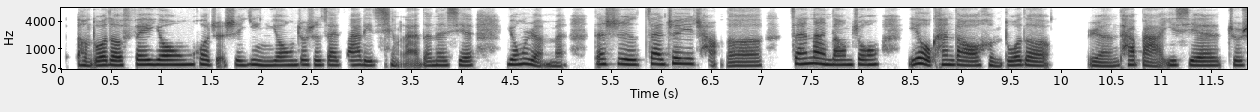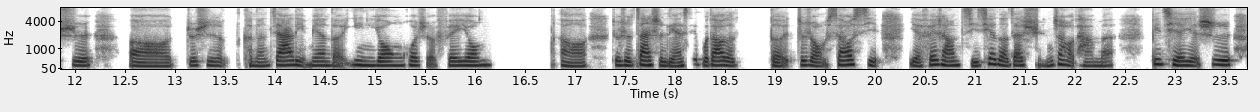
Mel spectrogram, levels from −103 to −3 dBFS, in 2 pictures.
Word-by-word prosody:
很 195 -4 -1
多 205 +2 +4
的 205 -1 +4
菲 230 +2 +3
佣 225 0 +4
或 240 -2 +1
者 - - -7
是 210 -1 -1
印 210 -2 0
佣， 205 +1 +1
就 225 0 -1
是 210 -1 -1
在 210 -1 0
家 210 +1 0
里 200 -2 -1
请 195 0 +1
来 - - -8
的 190 - -5
那 200 0 -1
些 205 -1 0 0.3
佣 240 +2 +3
人 200 -8 0
们。 160 - -6 0.3
但 250 - +2
是 250 -2 +3
在 255 -2 +3
这 275 +2 +2
一 265 -1 +1
场 - - -7
的 180 +2 -3 0.3
灾 260 0 +3
难 275 -4 +5
当 225 0 +2
中， 230 +1 +1 0.3
也 245 - +1
有 255 -7 +7
看 230 +2 +1
到 200 -3 +2
很 195 -4 -4
多 200 +2 +2
的 195 -4 0 0.4
人， 170 -2 -3
他 215 +1 0
把 - - -2
一 205 - -1
些 195 -2 +2
就 205 -1 -1
是， 195 -2 -1 0.4
呃， 160 -2 -1
就 190 - -3
是 190 -2 -4
可 185 - -6
能 170 0 -3
家 205 -1 +4
里 205 -3 0
面 190 -2 -2
的 - - -5
印 205 -3 0
佣 190 0 +1
或 200 -1 0
者 - - -7
菲 190 0 -1
佣， 195 +2 +1 0.7
呃， 160 -3 -2 0.2
就 200 - -1
是 195 -2 +2
暂 205 -1 +5
时 200 -3 -3
联 170 -1 0
系 225 - 0
不 185 - -1
到 200 0 +4
的 180 -3 0 0.3
的 170 -3 -1
这 205 0 -1
种 175 -4 -1
消 215 +1 +3
息， 200 -4 +2 0.3
也 175 - -1
非 215 +5 +1
常 200 -3 +2
急 170 -4 +1
切 255 +6 +3
地 200 -6 +1
在 195 +1 +1
寻 200 -2 -3
找 225 -3 0
他 175 -2 -6
们， 175 +2 -5 0.4
并 245 - +1
且 220 -5 +3
也 180 -2 0
是， 220 -1 +3
205 Hz, 235 characters per minute, -21 LUFS, 190-225 Hz, 0.7 s, 有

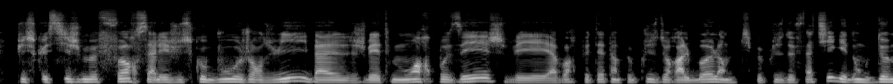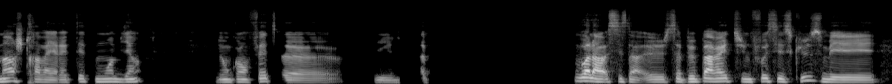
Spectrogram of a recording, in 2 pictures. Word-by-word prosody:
Puisque 120 0 -1
si 125 - -1
je 115 -1 0
me 120 0 +1
force 135 +2 -1
à - - +1
aller 110 +1 -1
jusqu'au 110 +3 -2
bout 115 +4 0
aujourd'hui, 115 +7 -1
bah, 105 -2 +1
heu, 100 -2 -5
je 95 +2 -8
vais 105 -1 +2
être 105 - -7
moins 110 +3 +2
reposé, 120 +7 -1
je 135 -5 -2
vais 95 -2 -3
avoir 110 +4 -5
peut-être 115 +1 -8
un 110 - -2
peu 105 0 -11
plus 115 0 -8
de 110 - -5
ras-le-bol, 105 +3 0
un 110 -2 -2
petit 100 - -11
peu 105 - -11
plus 110 0 -10
de 105 0 -5
fatigue 115 +9 -3
et - - +1
donc 110 -2 -3
demain 125 +6 +3
je 140 - +3
travaillerai 110 -2 -1
peut-être 130 +4 -7
moins 130 +1 0
bien. 125 +1 -1 0.7
Donc 110 0 -4
en 115 -1 +1
fait 140 +6 -3
heu 95 -2 -3 0.4
et, 100 -1 -7 0.3
ap - - -9 1.4
Voilà, 155 -6 +9
c'est 125 +2 -1
ça. - - -2
Heu, 115 +2 -1
ça 125 +4 -2
peut 130 +3 +1
paraître 140 0 +6
une 120 -1 +1
fausse 140 +2 -1
excuse, 155 +7 +1
mais, 110 -3 +2
115 Hz, 190 wpm, -24 LUFS, 105-125 Hz, 1.4 s, Voilà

